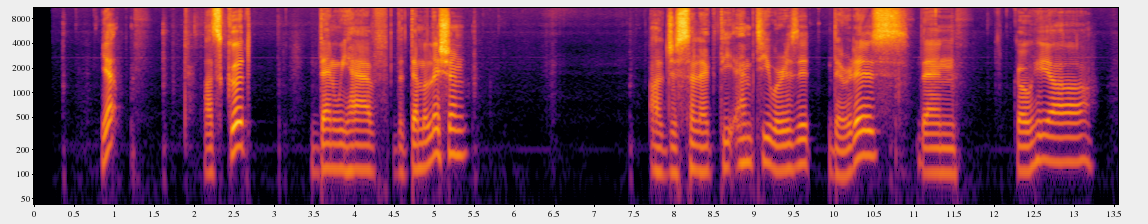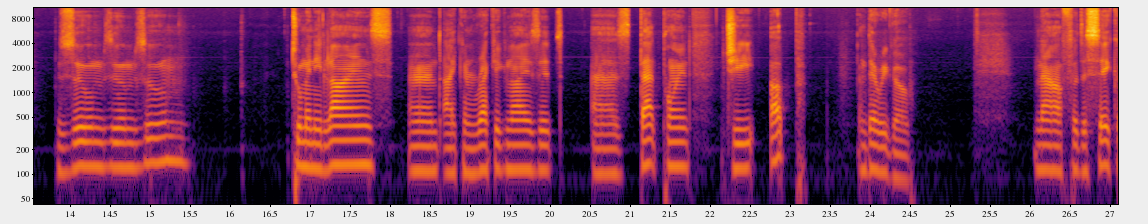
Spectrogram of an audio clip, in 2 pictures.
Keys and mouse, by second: 0.5-0.9 shift+drag, 1.7 shift+click, 2.9 shift+drag, 3.7-4.1 shift+drag, 5.6 shift+click, 7.5 shift+click, 8.4 shift+drag, 9.7 click, 10.9-11.2 shift+drag, 11.6 shift+click, 14.0 shift+click, 15.2 shift+drag, 16.2-16.6 shift+drag, 17.8-18.2 shift+drag, 19.1 shift+drag, 22.1 g, 23.2 click, 26.9-27.1 drag.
